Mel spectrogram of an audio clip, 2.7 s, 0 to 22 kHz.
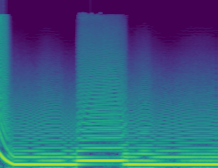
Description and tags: gabba long 002
distortion, gabba, kick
